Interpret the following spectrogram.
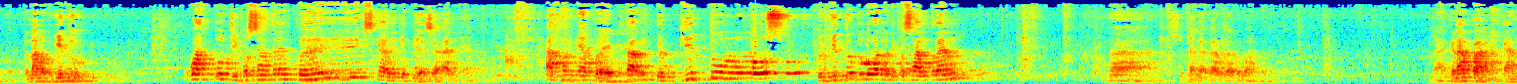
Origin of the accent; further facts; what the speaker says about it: Jombang, East Java, Indonesia; Saya dari Jombang ya, tahu Jombang ya, banyak orang antik dari sana.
